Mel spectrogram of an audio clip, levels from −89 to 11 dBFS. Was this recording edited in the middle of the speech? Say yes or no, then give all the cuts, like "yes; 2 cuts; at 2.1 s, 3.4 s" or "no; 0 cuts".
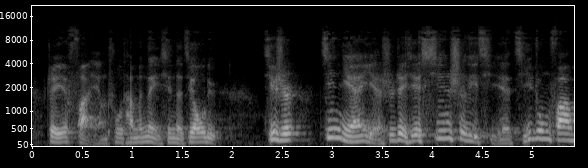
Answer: no; 0 cuts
